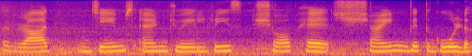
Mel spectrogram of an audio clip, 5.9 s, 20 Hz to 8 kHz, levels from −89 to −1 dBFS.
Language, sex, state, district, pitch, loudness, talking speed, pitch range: Hindi, female, Madhya Pradesh, Katni, 195 Hz, -16 LUFS, 100 wpm, 190-205 Hz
